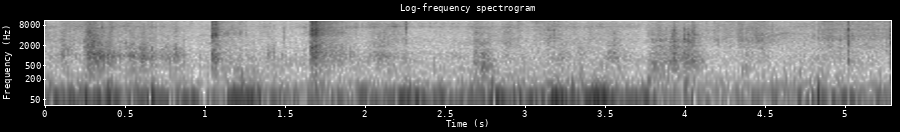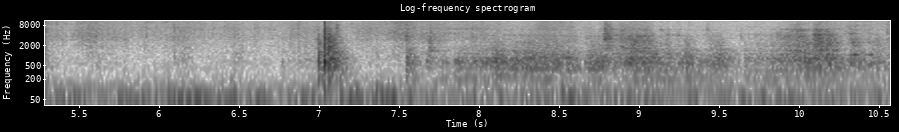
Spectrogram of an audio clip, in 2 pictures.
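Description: Dried statice bunches rustling and crackling as they are handled and pushed into place on a wire wreath, with scattered sharp clicks, the loudest about seven seconds in.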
